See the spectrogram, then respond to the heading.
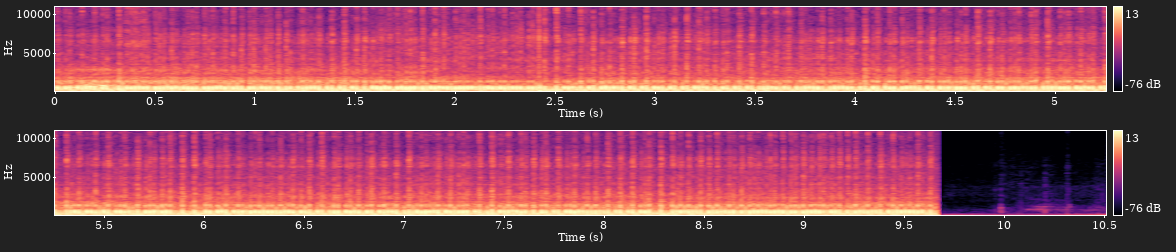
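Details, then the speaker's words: Small two-stroke chainsaw, just out of a couple of weeks in winter storage, started after priming and choking. Steady, even high-pitched buzz holding one speed for about ten seconds, then shut off; normal running. "You guys got to hear it fire up and do its thing."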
